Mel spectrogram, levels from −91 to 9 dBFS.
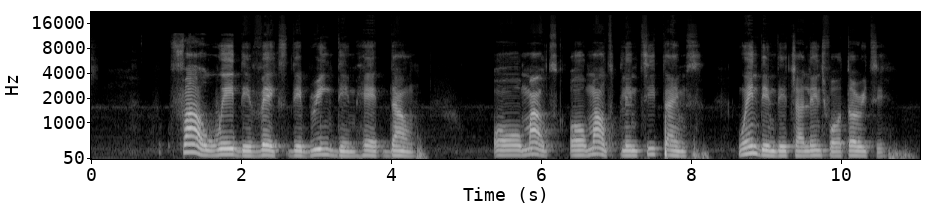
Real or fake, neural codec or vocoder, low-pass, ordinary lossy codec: real; none; 19.8 kHz; Opus, 32 kbps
